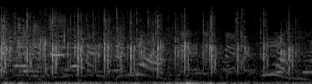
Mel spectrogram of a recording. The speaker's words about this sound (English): Let's hear a big hand of applause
